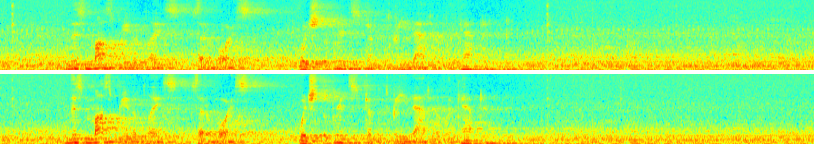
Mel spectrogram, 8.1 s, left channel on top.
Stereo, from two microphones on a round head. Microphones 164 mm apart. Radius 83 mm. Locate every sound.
0.6 s a man speaking: 55° right (ahead or behind), 6.5 m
